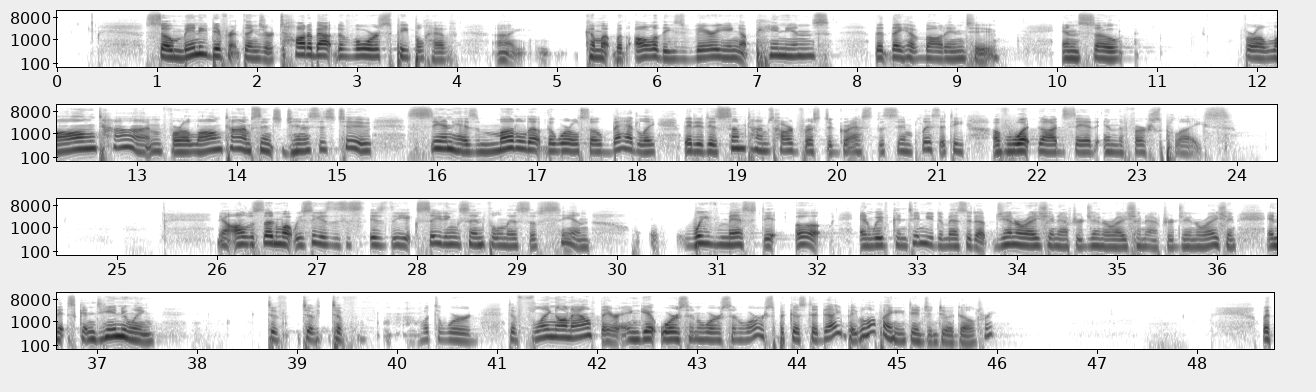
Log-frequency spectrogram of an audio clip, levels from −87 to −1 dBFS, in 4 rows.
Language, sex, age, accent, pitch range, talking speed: English, female, 50-69, American, 175-220 Hz, 155 wpm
